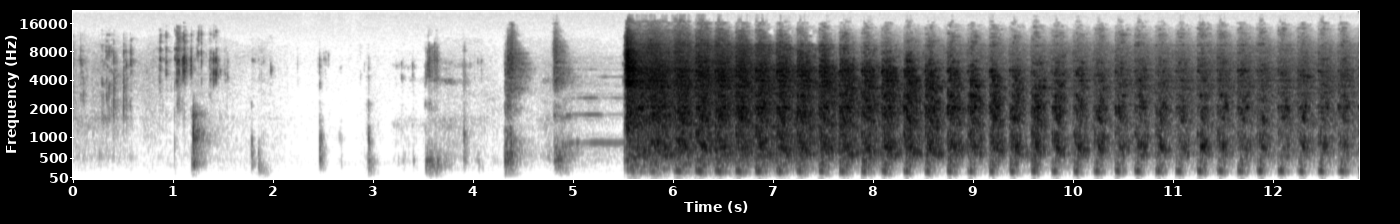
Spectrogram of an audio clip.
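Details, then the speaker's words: Toyota JZX100 single-turbo 1JZ, unstarted for months, after oil cooler install: fuel pump relay removed, steady even starter churn about two pulses a second with no firing, cranking to build oil pressure before first start. "going to take that relay out and then I'm going to crank the car and that should allow it to build oil pressure we'll put the cap back on without firing it"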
